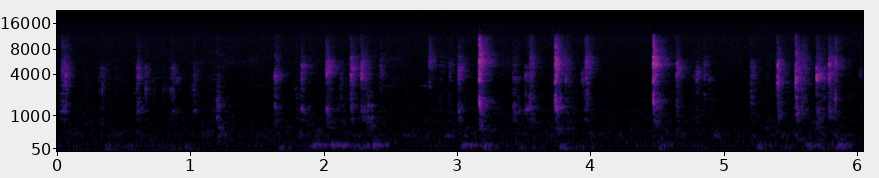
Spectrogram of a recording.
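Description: Faint typing on a computer keyboard: irregular runs of key clicks, some close together and some spaced apart.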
